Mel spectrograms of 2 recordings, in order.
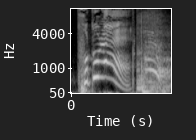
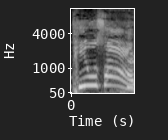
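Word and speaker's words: future: টি ইউ আর ই ফুটুরে ফুটুরে হ স্যার ফুটুরে মানে হইছে ভবিষ্যৎ লিখা আছে স্যার হেট উচ্চারণ ফিউচার নট ফুটুরে এফ ইউটি ইউ আর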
